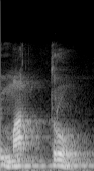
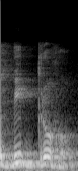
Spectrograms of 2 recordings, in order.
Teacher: র ফলাটা দ্বিত সহ উচ্চারিত হচ্ছে।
